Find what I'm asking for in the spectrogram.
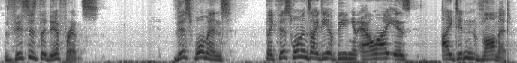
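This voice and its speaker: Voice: medium pitch, expressive, normal speed. A young adult livestream co-host speaking bluntly and emphatically into a close desk mic, sarcastic and casually sweary. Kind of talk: dramatic reading and opinionated reaction commentary. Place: small home room, indoors. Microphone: close desk microphone on boom arm.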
